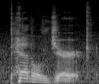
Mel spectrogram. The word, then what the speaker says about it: Pedal Jerk: He's pedal jerk. How it's spelled, pedal and jerk. Pedal jerk, like a soda jerk.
